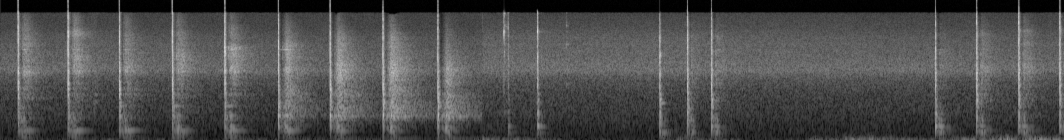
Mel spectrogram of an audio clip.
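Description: Hammer striking nails into a wooden floor-frame board, steady blows about two a second. The blows stop for about a second halfway through, then come back as two short runs of a few strikes.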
